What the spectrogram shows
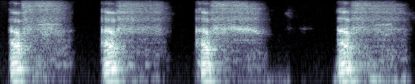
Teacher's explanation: fa ketika berharokat sukun itu juga ada hamesnya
